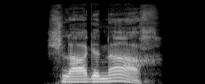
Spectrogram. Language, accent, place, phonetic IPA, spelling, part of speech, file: German, Germany, Berlin, [ˌʃlaːɡə ˈnaːx], schlage nach, verb, De-schlage nach.ogg
- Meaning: inflection of nachschlagen: 1. first-person singular present 2. first/third-person singular subjunctive I 3. singular imperative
